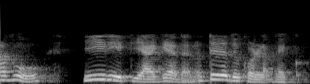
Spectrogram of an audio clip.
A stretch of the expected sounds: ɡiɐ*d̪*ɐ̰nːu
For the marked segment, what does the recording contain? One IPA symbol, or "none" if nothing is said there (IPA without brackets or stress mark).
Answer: d̪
